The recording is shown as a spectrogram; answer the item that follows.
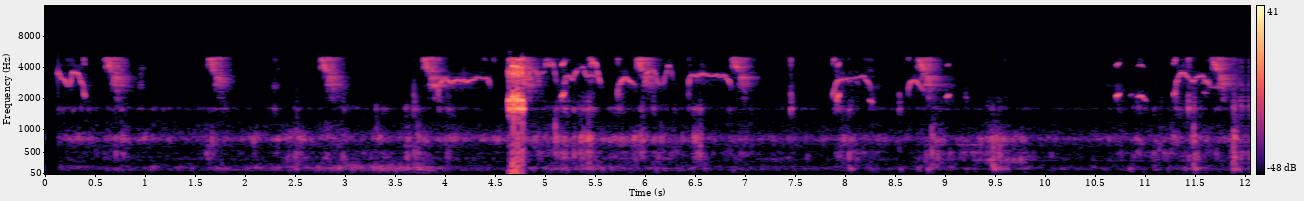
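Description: American kestrel nestlings giving short, high begging calls, one after another, while a parent feeds them. There is one sharp knock a little before halfway through.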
